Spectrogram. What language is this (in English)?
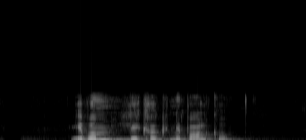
Nepali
